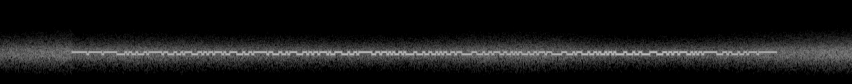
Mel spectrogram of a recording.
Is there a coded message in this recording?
Yes: RTTY (50 baud, 170 Hz shift) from 0.7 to 7.8 s, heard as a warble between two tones, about 1650 Hz centre, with radio static and a narrow filter. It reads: AGN? AGN? PSE RPT UR QTH DE ON4N K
